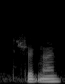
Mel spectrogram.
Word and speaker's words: Strychnine: Strychnine. – That's how you say it. Strychnine.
